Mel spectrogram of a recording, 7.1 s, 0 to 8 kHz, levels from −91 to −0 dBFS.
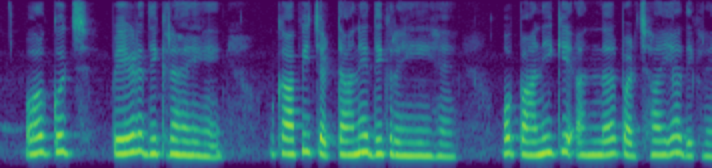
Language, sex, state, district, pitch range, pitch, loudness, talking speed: Hindi, female, Bihar, Darbhanga, 240-280 Hz, 260 Hz, -20 LUFS, 160 wpm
